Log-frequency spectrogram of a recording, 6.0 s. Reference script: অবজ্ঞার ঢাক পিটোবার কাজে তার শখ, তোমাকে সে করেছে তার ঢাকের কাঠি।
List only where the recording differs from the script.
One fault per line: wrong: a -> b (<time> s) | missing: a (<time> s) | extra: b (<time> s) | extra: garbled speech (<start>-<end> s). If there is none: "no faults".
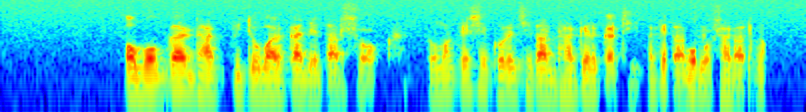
extra: garbled speech (4.8-5.7 s)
